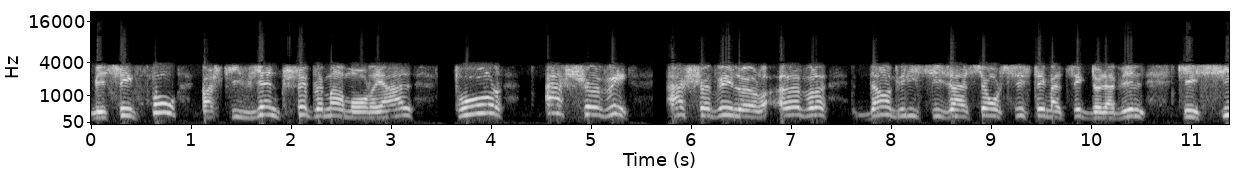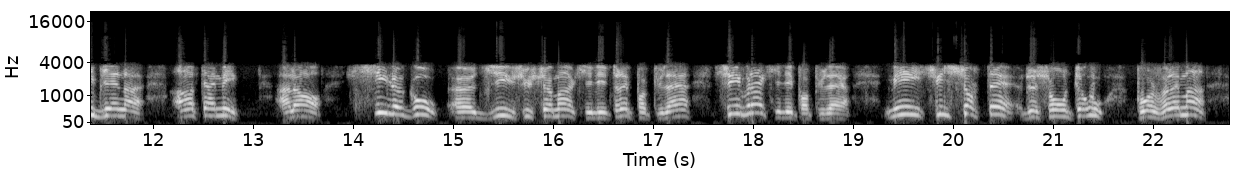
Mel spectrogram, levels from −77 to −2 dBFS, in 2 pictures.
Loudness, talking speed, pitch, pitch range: -15 LUFS, 125 wpm, 220 Hz, 195-250 Hz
